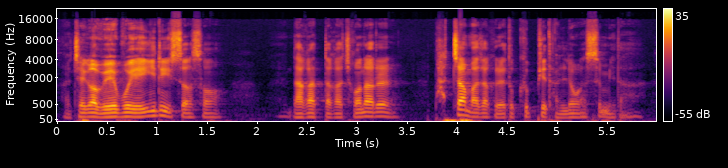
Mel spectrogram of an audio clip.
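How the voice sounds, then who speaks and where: A man voicing a patient, polite male doctor who speaks softly and soothingly. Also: fairly low pitch, fairly even intonation, moderate pace, vocal fry. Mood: calm polite. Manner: soft and soothing.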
